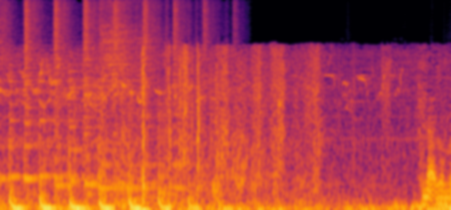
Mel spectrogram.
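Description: Electronic dance music with a steady kick drum, about two and a half beats a second, that stops about three seconds in. It gives way to quiet outdoor ambience with a few short bird chirps before a voice begins near the end.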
